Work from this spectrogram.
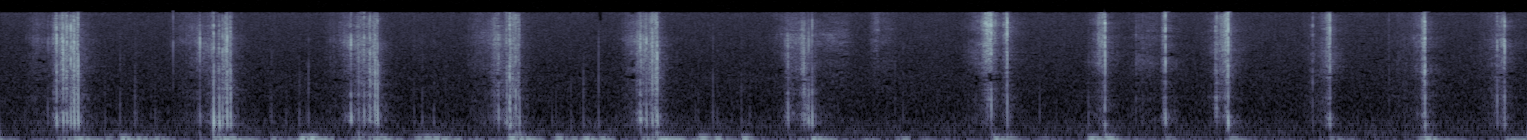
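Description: Flat fingers repeatedly press onto a thick, solid, sticky foam squishy toast and lift off its sticky surface. Each lift makes a short, bright, crackling peel, set against a steady low rumble.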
